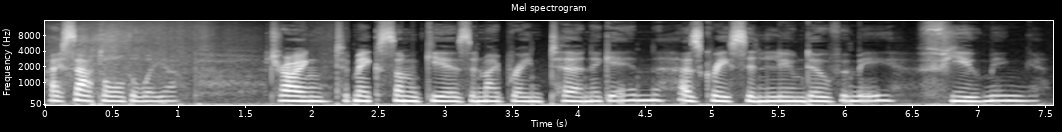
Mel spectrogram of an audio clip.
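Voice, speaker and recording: A woman playing a young Victorian noblewoman captive, narrating her story in a measured, literary first person. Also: medium pitch, little pitch movement, natural voice. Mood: dazed, reflective. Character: young English noblewoman captive, reflective, stubborn, Victorian era. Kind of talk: first-person scripted narration in an audio drama.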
